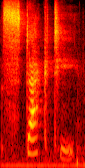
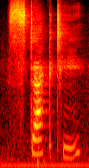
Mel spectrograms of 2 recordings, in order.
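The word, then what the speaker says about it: stacte: It's pronounced stacki. Stacky comes from Latin from Greek.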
